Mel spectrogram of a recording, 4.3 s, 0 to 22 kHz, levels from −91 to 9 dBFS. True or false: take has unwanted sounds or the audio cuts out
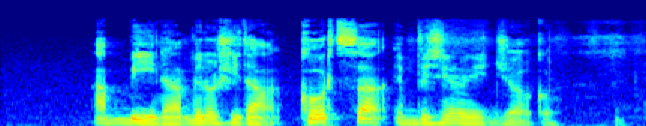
false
